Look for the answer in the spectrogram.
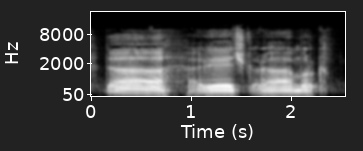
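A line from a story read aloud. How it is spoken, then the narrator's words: Angry laugh. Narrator (Russian): сердито рассмеялся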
